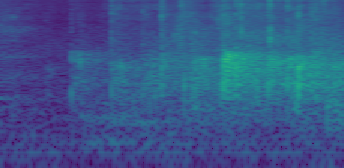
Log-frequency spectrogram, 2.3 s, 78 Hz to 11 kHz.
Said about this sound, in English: A round of applause. Who's ever had to wait longer than 7 days to get a server?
